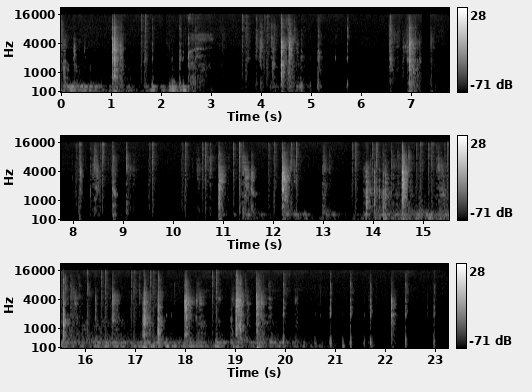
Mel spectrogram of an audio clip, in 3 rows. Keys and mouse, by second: 0.9 r, 4.6 x, 7.0 KP_3, 7.8 click, 7.8 middle click, 7.8 right click, 8.3 alt+shift+click, 8.3 alt+shift+middle click, 8.3 alt+shift+right click, 8.9 g, 10.7 r, 11.2 g, 12.0 g, 12.8 z, 13.7-17.6 alt+shift+right drag, 13.8 alt+shift+click, 14.2 s, 14.9 click, 15.2 alt+shift+click, 15.5 x, 16.7 click, 17.8-19.5 right drag, 17.8 g, 18.9 ctrl+z, 19.8 right click, 20.9 right click, 22.2 click, 22.4 click, 22.5 right click.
